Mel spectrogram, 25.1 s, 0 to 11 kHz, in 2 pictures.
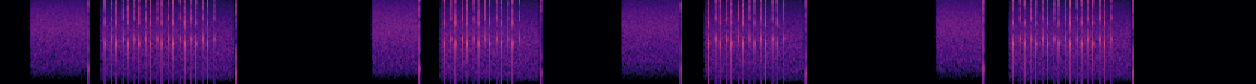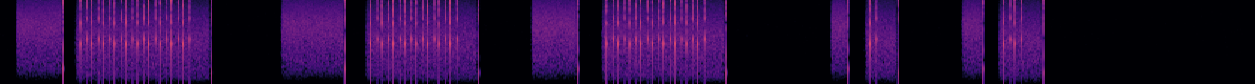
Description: Pulse dialling, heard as a rotary dial, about 9 pulses a second. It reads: 0 7 7 9 0 8 9 1 2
